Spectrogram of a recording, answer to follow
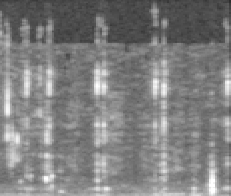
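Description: Near silence with a few faint computer-mouse clicks, some in quick pairs, as brush strokes are painted with the mouse.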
